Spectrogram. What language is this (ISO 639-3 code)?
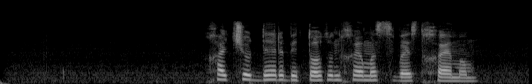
rus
